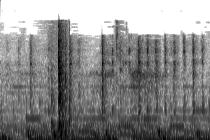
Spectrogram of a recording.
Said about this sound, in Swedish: Hamra, hamra mjukare ja, på tangenterna.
